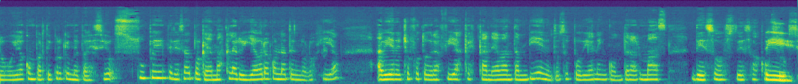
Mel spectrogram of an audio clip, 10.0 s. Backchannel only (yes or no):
yes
